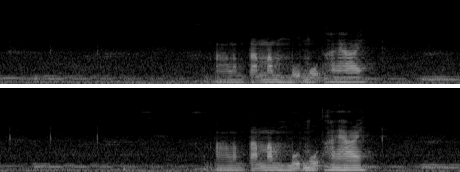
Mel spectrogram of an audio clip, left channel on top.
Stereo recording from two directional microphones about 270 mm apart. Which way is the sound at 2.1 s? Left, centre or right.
Centre.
